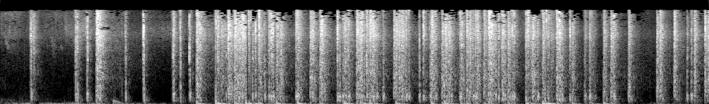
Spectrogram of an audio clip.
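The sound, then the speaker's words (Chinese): A long, rapid string of ceremonial salute firecrackers bursts at a family's ancestral graves during an ancestor-worship rite ahead of a grandson's wedding, in dense, crackling pops, a few scattered bangs at first and then a continuous loud rattle that stutters on for several seconds with no talking. “礼炮声后，董老汉和儿子董永站起身，又郑重其事鞠了三个躬，告慰了先人。”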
